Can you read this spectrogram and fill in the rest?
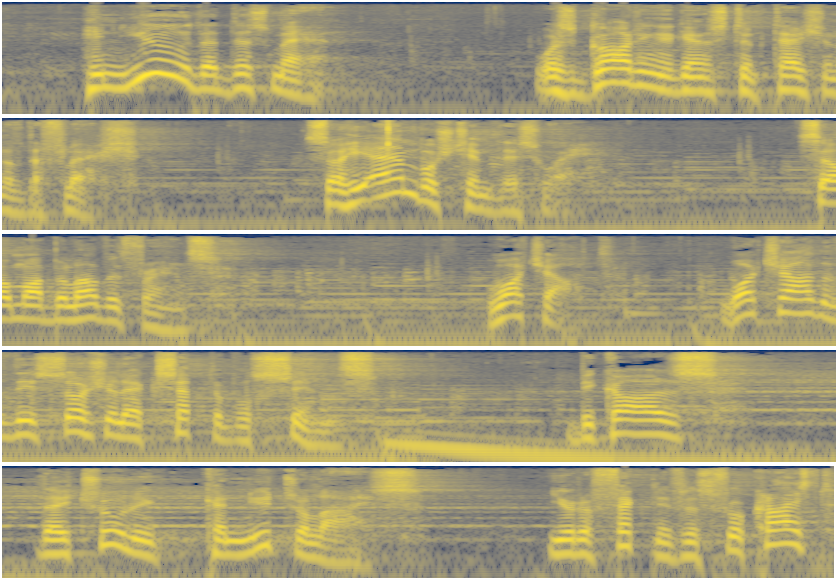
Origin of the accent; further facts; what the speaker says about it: Egypt; as a boy growing up in Egypt.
